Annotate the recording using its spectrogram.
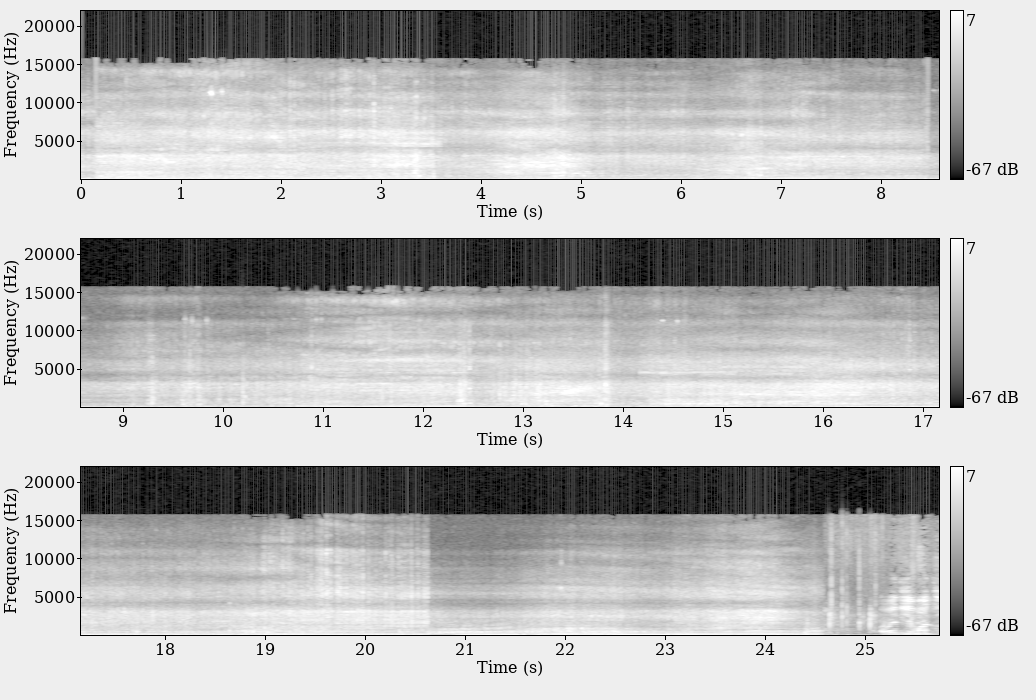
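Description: Quad bike engines rev and whine close by.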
